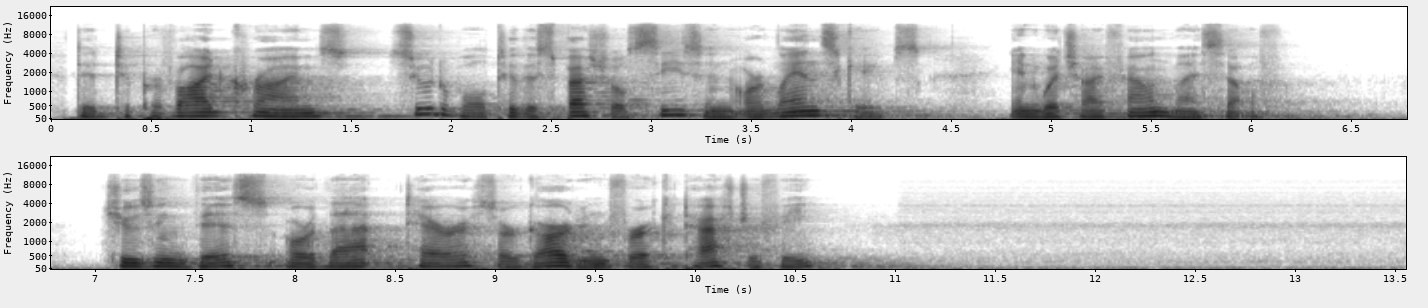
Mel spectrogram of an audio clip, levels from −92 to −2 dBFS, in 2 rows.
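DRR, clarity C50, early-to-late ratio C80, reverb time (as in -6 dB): 11.0 dB, 15.5 dB, 17.5 dB, 1.2 s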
